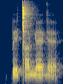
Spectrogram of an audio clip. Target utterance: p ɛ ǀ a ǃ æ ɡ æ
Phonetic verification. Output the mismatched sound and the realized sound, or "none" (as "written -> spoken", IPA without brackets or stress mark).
ǃ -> ŋ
